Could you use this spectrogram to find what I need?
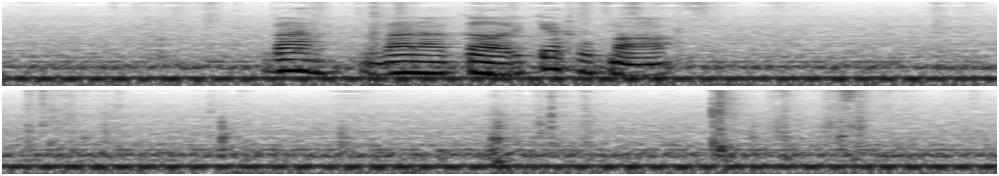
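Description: Paper sheets rustle as hands unfold them.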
